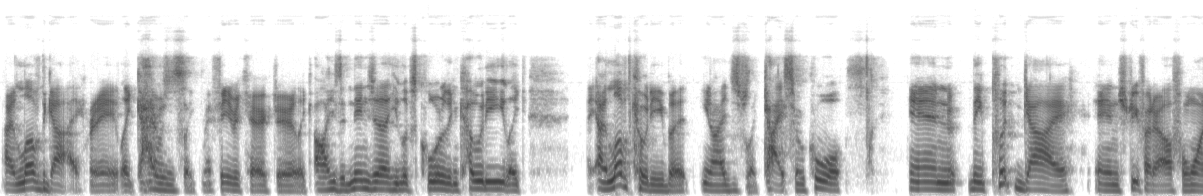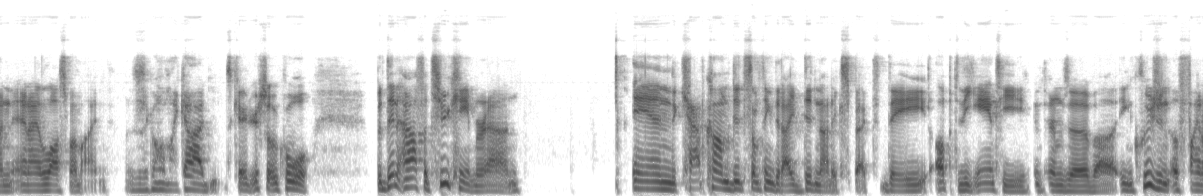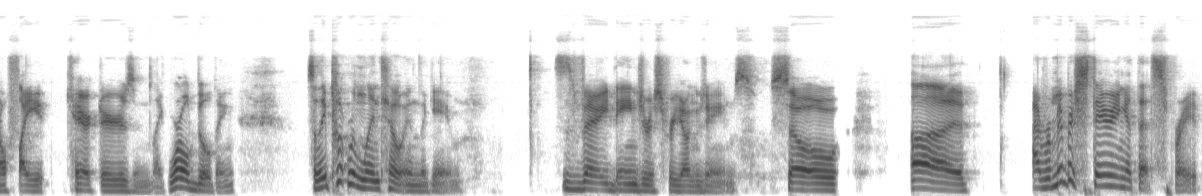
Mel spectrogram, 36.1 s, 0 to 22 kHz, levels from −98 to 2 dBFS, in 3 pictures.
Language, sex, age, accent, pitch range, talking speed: English, male, 20-39, American, 125-170 Hz, 190 wpm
